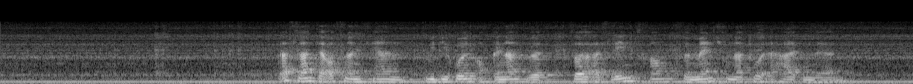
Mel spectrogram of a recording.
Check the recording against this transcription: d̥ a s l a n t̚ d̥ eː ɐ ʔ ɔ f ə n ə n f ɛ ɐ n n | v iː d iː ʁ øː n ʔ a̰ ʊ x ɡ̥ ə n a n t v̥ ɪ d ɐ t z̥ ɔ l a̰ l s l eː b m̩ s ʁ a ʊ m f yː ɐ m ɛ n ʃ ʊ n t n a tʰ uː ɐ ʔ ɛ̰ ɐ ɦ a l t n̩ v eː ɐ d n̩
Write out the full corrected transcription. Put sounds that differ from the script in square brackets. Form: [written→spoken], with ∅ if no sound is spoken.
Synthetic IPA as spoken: d̥ a s l a n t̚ d̥ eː ɐ ʔ ɔ f ə n ə n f ɛ ɐ n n | v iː d iː ʁ øː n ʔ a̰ ʊ x ɡ̥ ə n a n t v̥ ɪ [d→∅] ɐ t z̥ ɔ l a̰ l s l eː b m̩ s ʁ a ʊ m f yː ɐ m ɛ n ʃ ʊ n t n a tʰ uː ɐ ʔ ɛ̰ ɐ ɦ a l t n̩ v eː ɐ d n̩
